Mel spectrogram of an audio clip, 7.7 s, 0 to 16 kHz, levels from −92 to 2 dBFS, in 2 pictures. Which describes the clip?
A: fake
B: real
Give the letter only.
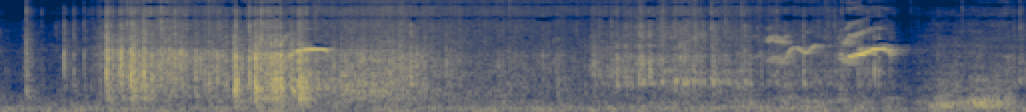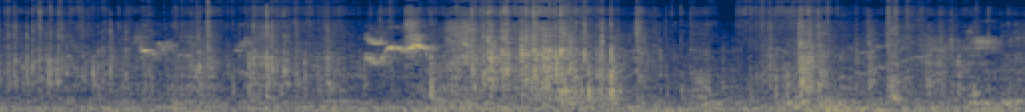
B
